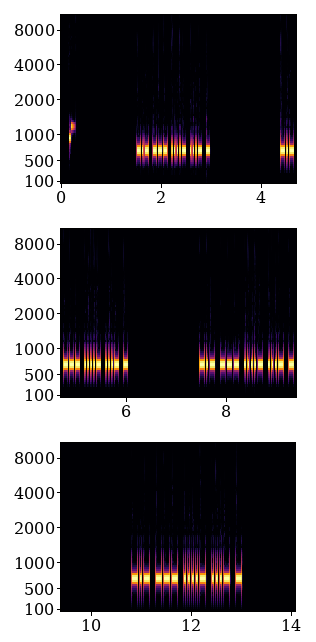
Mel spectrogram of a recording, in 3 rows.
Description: Morse code, heard as a keyed tone, about 37 wpm, 700 Hz. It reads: KO4VT KO4VT KO4VT KO4VT
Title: Speed Racing - USA 2x2 Call Signs 30wpm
